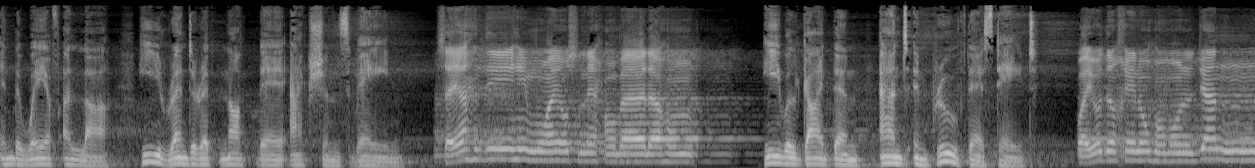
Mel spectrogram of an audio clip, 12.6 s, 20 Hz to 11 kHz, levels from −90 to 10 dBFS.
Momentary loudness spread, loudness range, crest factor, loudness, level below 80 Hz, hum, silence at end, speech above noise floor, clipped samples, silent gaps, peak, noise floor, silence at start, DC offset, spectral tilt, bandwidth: 8 LU; 3 LU; 22 dB; -20 LUFS; -46 dBFS; none; 0 s; 21 dB; under 0.1%; none; 0 dBFS; -41 dBFS; 0 s; under 0.1%; -3.5 dB/octave; 10.5 kHz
